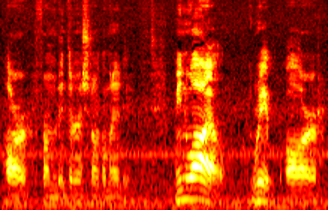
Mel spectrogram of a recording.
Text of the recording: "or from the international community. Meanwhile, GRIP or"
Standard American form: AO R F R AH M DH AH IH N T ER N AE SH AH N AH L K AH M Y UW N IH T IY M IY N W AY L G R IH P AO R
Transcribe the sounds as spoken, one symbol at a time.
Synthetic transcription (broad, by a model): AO R F R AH M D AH IH N T ER N AE SH AH N AH L K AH M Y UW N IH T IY M IY N W AY L G R IH P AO R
